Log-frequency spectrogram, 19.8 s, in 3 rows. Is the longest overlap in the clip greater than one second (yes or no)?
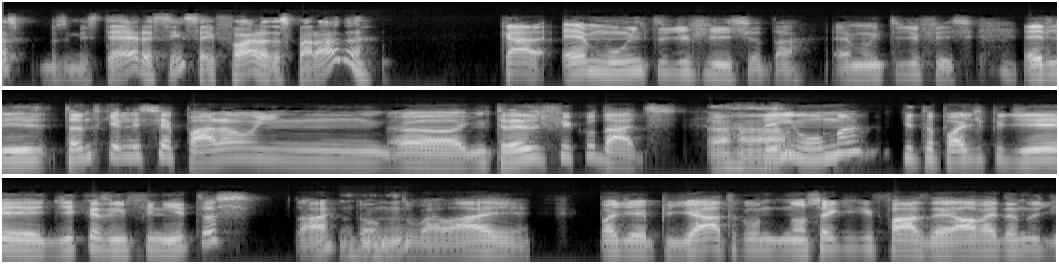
no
